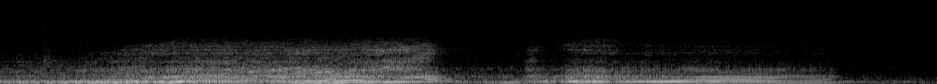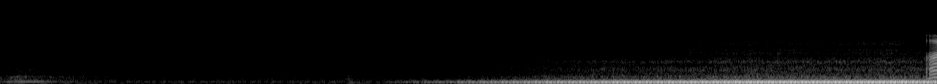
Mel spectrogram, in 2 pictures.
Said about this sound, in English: Sounds like they're out to warm up their cars, not burn them up.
